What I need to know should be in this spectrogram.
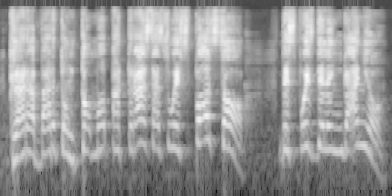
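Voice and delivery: high, mocking gossip tone. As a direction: sneer it like a gossiping neighbour. Mocking gossip about Clara.

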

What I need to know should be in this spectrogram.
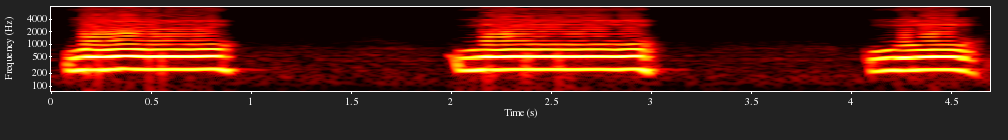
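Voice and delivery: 우오 held loud, high and level; high first tone. Shown as a demonstration. Teacher leading students in unison, 우오 high and level. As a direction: sustain 우오 on one high note. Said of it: "발음해 봅니다".

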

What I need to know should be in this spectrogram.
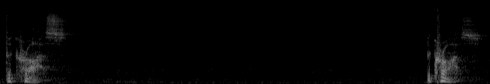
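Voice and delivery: almost whispered, low and soft; hushed reveal. Real, not acted. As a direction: let it land in a hush. Preacher reveals key answer.

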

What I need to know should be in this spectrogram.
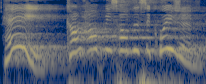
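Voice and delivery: high, fast urgent call for help. Acted. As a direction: blurt it out in a rush. Robot calls out for help.

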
